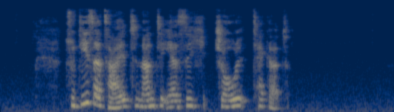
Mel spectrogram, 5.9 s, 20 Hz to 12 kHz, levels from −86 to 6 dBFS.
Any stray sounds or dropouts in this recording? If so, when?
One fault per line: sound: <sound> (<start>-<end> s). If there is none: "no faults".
no faults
